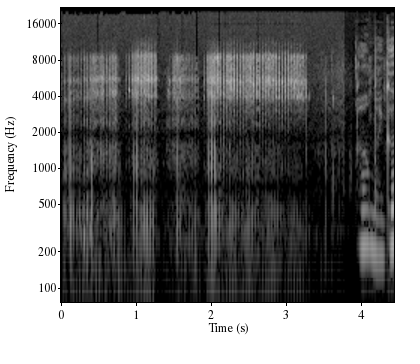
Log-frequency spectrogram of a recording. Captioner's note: purring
